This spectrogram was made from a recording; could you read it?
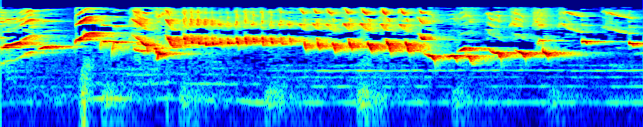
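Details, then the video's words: White-rumped shama song intended as a singing lure for other shamas: a dense run of high chirping and trilled notes stepping gradually lower, with a steady faint low hum beneath. "SIULAN MURAI BATU INI SANGAT EFEKTIF SEBAGAI PANCINGAN MURAI BIAR GACOR"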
